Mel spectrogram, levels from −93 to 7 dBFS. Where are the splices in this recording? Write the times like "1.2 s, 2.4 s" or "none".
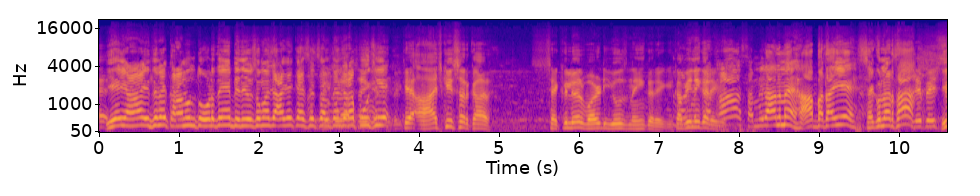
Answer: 3.7 s, 7.1 s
